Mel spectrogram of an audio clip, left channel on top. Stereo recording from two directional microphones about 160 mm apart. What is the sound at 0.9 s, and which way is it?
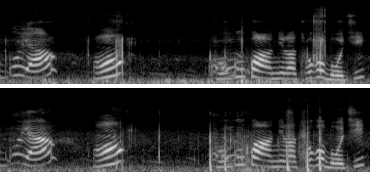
Speech, 25° left (ahead or behind).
